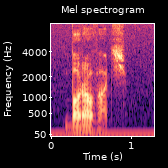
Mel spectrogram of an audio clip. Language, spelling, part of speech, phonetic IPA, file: Polish, borować, verb, [bɔˈrɔvat͡ɕ], Pl-borować.ogg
